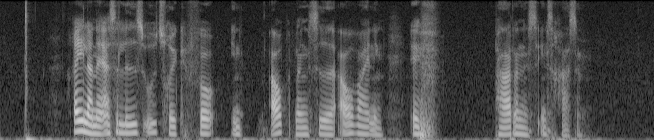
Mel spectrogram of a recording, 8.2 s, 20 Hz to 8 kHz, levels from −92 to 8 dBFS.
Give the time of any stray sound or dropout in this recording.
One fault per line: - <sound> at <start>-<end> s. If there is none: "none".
- dropout at 3.6-3.7 s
